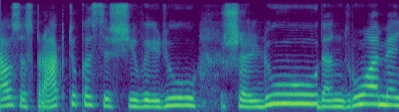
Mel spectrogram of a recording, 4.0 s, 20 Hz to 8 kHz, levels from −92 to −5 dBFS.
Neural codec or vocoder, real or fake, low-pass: codec, 24 kHz, 6 kbps, HILCodec; fake; 7.2 kHz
